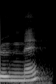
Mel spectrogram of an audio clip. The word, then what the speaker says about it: mets: le TS il est obligatoire mais je le prononce pas donc je mets je mets pas met met c'est une ville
